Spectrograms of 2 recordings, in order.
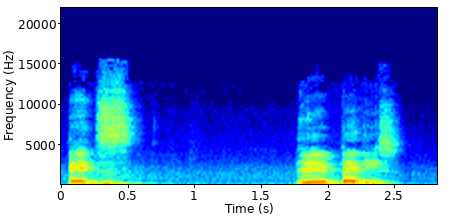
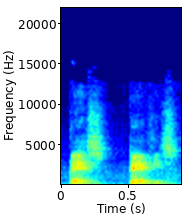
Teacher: Y luego, ped, que esto propiamente debería ser peds, pedis, pero es pes pedis, porque el nominativo pierde la D cuando se le añade la S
